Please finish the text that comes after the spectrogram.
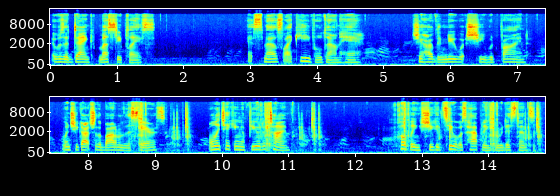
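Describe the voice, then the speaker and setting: A woman's voice: sits low, fairly even intonation, moderate pace, background noise. A woman reading an audiobook as a dramatic, suspenseful narrator. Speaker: audiobook reader. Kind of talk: dramatic scripted story narration.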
